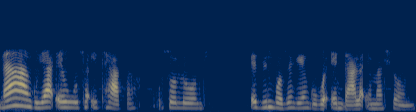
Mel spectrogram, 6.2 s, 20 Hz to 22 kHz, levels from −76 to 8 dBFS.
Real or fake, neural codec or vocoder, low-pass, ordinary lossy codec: real; none; 3.6 kHz; none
